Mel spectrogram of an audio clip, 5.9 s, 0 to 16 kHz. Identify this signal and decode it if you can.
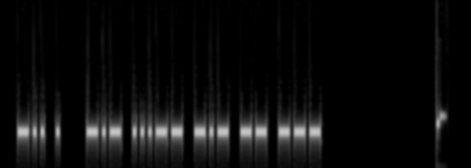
Morse code, heard as a keyed tone, about 25 wpm, 700 Hz. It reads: DE K3KMO
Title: USA Callsign DE Callsign 25wpm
